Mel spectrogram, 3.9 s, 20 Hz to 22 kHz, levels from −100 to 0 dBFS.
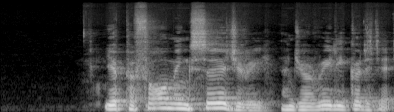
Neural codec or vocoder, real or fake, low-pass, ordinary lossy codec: none; real; 19.8 kHz; none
